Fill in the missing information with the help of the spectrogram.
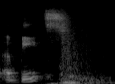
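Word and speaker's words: apizza: They have it's a style called a beats, and that's how they say it, a beats.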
